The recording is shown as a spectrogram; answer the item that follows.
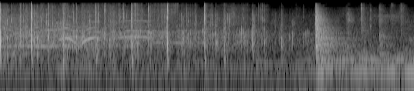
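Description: Scattered audience clapping with a few whoops, thinning out. About three seconds in, a marching band comes in with a sudden attack and holds a low, sustained chord.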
